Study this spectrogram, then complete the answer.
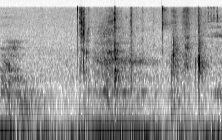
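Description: Tarot cards are split, cut and shuffled close by, making a few crisp papery snaps and riffling bursts spread across a couple of seconds over a low background hum.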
